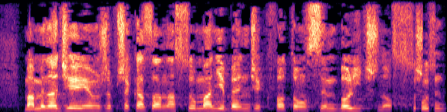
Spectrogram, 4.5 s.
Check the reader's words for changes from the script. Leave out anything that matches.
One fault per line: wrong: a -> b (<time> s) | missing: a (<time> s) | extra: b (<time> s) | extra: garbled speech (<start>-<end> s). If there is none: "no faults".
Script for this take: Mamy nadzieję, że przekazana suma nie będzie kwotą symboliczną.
extra: garbled speech (3.9-4.5 s)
